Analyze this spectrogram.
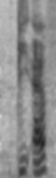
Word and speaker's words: PF: So we have Naiman versus PF.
